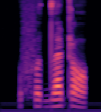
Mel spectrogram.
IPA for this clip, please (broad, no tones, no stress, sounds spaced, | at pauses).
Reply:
f ə d̪ a ʈ ɔ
